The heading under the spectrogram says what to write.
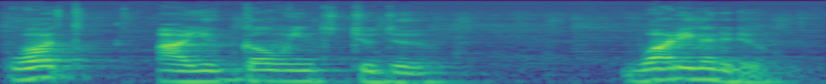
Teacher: going to often turns into gonna in speech. Also, it's worth noting that native speakers and learners alike tend to omit the auxiliary verb are.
